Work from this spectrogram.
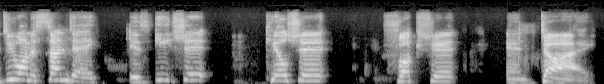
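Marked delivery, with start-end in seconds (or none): none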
